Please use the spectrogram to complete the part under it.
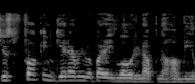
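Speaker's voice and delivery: ordinary talk, nothing marked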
